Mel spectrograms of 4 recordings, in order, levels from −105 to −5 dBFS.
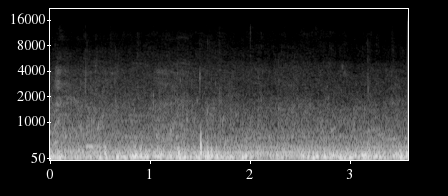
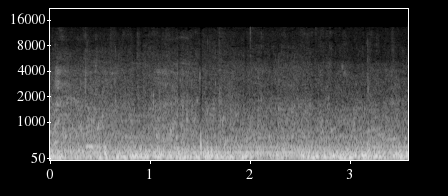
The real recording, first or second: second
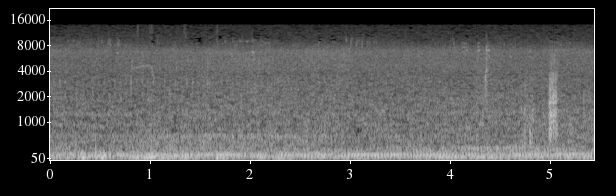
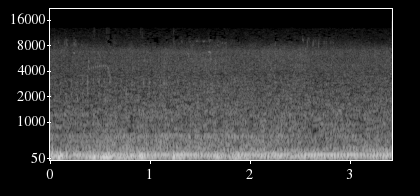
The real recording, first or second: second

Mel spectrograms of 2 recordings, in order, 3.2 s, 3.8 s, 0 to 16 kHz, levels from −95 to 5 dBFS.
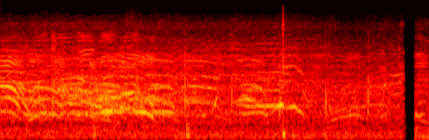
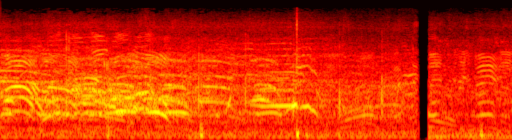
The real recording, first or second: second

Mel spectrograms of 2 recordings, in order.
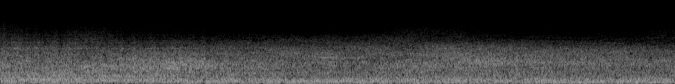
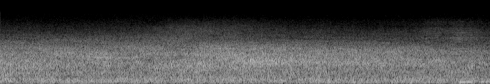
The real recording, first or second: first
